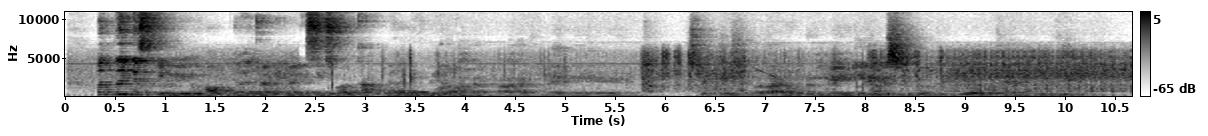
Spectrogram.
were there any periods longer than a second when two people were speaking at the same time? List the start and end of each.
none

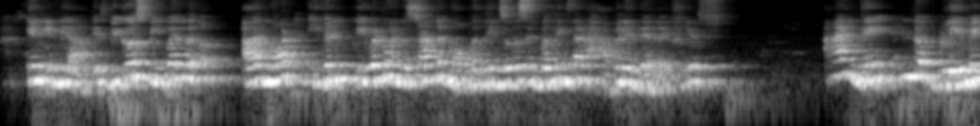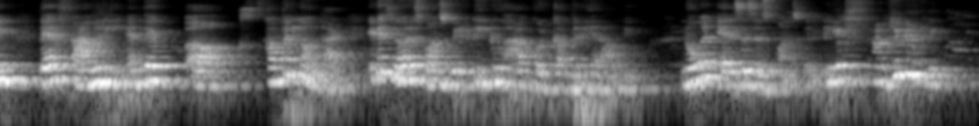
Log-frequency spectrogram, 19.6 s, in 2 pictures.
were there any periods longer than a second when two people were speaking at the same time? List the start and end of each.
none

